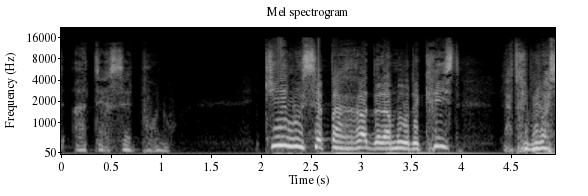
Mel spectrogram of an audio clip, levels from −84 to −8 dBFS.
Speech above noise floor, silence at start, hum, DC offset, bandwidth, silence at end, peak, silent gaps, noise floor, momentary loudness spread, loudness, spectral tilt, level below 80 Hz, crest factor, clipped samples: 42 dB; 0 s; none; under 0.1%; 16.5 kHz; 0 s; -14 dBFS; none; -68 dBFS; 19 LU; -26 LUFS; -4.5 dB/octave; -52 dBFS; 12 dB; under 0.1%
